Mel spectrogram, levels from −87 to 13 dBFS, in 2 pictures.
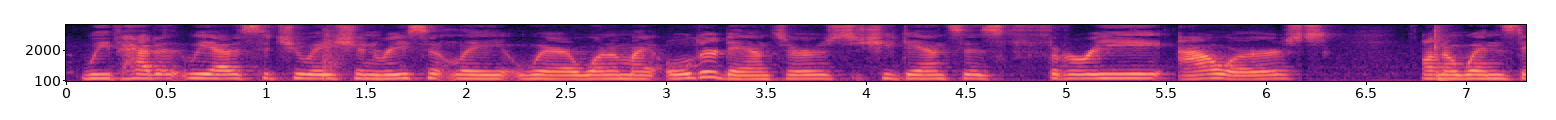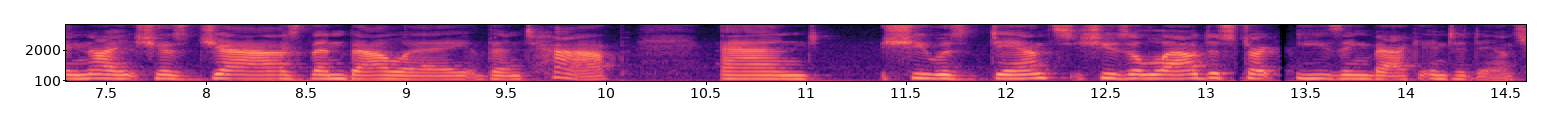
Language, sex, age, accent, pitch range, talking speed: English, female, 40-59, American, 180-205 Hz, 170 wpm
